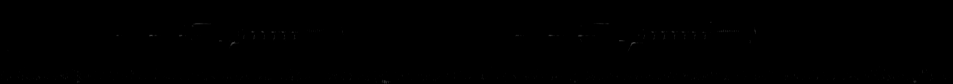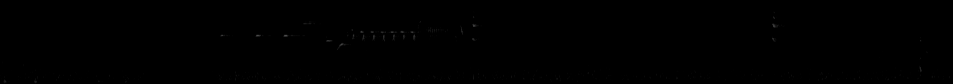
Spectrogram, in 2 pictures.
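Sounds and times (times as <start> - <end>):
outdoor background hiss: 0.0 - 19.0
songbird singing with trill: 1.1 - 3.9, 4.6 - 8.6, 11.2 - 14.6, 16.6 - 18.7.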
